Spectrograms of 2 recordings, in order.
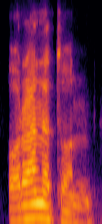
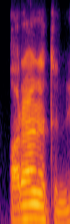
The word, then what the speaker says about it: orangutan: called orangutan paranatun insane orangutan orangutan g is silent don't pronounce the g orangutum and the title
